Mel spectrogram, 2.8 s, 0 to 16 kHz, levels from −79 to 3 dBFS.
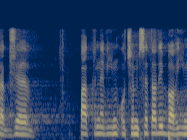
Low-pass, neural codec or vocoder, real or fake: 7.2 kHz; none; real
